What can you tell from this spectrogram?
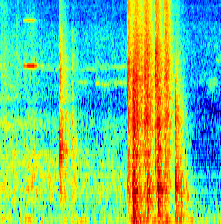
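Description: A single beep from the hob's touch controls as the heat is turned down, then a click about a second in. Near the middle comes a short burst of clattering knocks as cookware is handled on the hob.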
